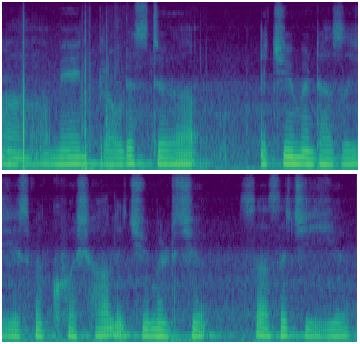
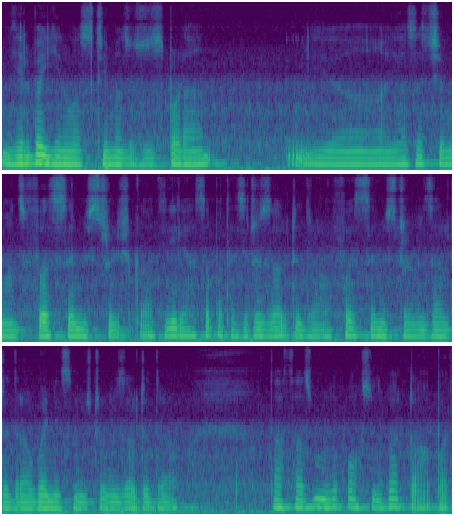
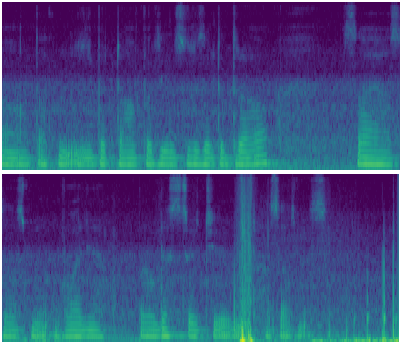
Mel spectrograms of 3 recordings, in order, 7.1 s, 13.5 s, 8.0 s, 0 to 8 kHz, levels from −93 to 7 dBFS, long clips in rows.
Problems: background sounds at intervals, low volume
